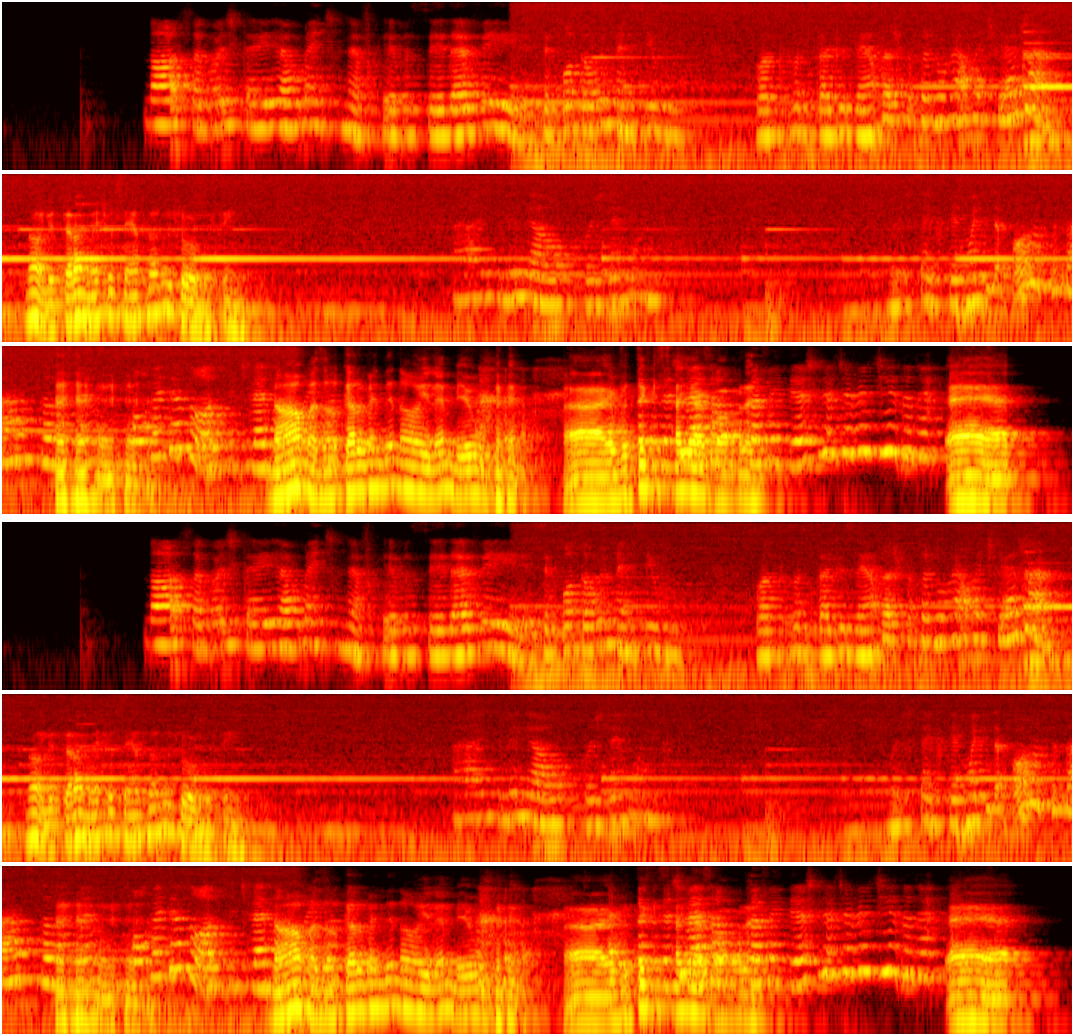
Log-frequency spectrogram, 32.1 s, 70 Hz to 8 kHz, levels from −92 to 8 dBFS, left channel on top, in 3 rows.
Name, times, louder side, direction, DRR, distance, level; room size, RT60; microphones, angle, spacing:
voice 1, 1.4-6.8 7.5-10.5 15.2-17.3 19.5-24.7 26.1-27.1 27.8-31.0, equal, ahead, 0 dB, 1.6 m, -28 dB
sound 1, 5.1-24.4, left 3 dB, 40° left, 1.5 m, -33 dB
voice 2, 10.9-13.2 18.3-18.5 21.9-22.8 24.0-26.6 27.0-27.9 28.1-29.0 30.8-31.5, left 3 dB, 85° left, 7 dB, 1.0 m, -21 dB
10.0 x 6.8 x 7.5 m, 0.89 s
head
